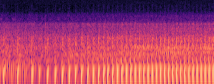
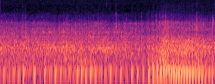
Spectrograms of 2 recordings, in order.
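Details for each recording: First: Yamaha Vega R with freshly rebuilt engine, warm after revving, idle speed just turned up after it stalled from too-low idle: small single-cylinder thumping evenly at about twelve beats a second with no stumble or hunting; idle set right. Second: Vega R motorcycle that lacks power, with a rough engine and a lag off throttle, while riding: a steady tek-tek knock of about three per second that quickens with revs; diagnosed as a worn connecting rod.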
